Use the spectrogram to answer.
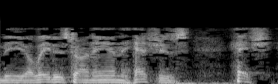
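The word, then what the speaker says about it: Heche: Ann Hesh, I believe that's right, isn't it? – Yeah, Hesh.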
